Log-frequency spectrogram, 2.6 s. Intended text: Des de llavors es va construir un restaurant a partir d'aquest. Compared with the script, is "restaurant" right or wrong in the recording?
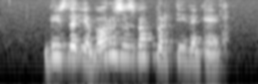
wrong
